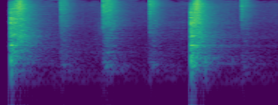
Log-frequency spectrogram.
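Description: Drum kit starting a slow beat out of silence: a loud hit about every second and a half, each ringing out briefly, with lighter strokes in between.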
